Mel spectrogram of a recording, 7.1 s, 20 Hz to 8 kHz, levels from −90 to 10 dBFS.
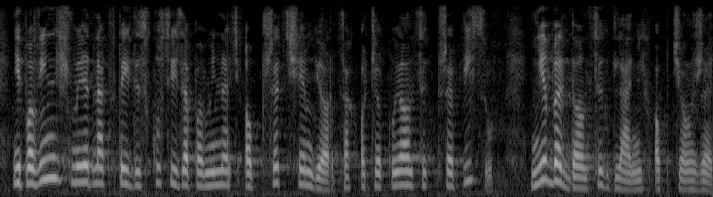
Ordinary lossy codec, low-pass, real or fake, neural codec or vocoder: none; 7.2 kHz; fake; codec, 16 kHz, 8 kbps, FunCodec, trained on LibriTTS, 25 frames a second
